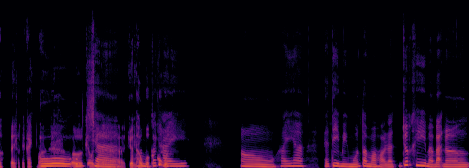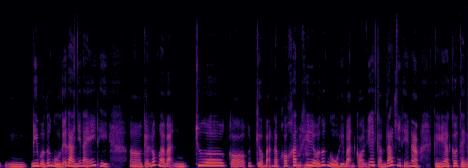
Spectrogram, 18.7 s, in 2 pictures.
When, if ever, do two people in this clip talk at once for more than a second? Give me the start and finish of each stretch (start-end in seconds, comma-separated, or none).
1.5-3.4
